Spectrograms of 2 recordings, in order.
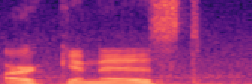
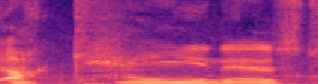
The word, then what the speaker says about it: Arcanist: me pronouncing everything wrong I still think it's artific or an archinist but maybe that's an American way of pronouncing it it's The Arcanist and the she doesn't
